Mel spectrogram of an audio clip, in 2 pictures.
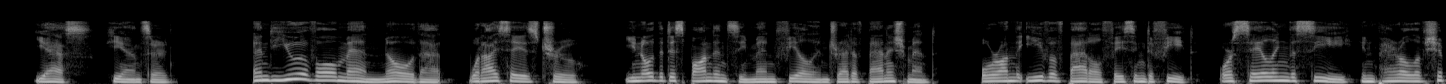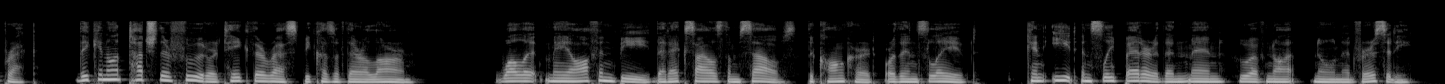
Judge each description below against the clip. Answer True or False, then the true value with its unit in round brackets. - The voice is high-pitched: False (130 Hz)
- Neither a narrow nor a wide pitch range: True (4.8 semitones)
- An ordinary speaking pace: True (165 wpm)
